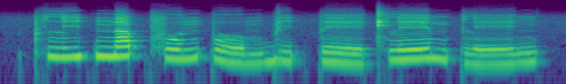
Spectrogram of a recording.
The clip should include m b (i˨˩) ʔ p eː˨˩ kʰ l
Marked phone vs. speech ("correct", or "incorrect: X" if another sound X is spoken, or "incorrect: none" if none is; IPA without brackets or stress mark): correct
